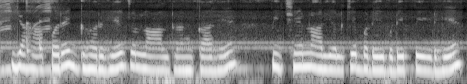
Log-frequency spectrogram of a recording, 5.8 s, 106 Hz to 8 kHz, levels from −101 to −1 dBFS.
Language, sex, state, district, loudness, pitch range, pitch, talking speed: Hindi, female, Maharashtra, Mumbai Suburban, -13 LUFS, 220-250 Hz, 230 Hz, 165 wpm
